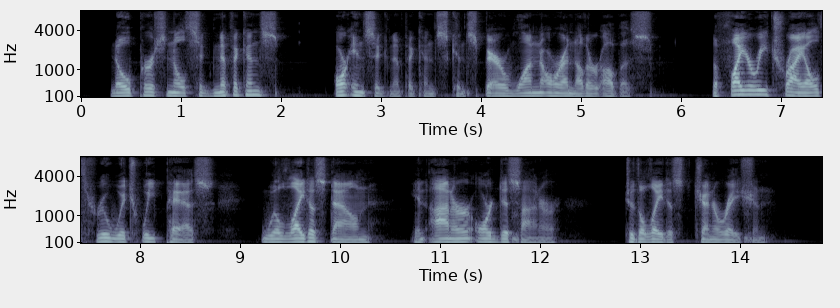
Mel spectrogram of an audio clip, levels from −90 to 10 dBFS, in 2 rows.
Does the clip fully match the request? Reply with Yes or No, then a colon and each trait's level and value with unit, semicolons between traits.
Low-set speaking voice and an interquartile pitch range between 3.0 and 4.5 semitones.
Yes: low, 105 Hz; average, 3.6 semitones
